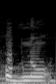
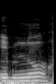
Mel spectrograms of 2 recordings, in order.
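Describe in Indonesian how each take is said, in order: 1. Kata ini diawali dengan vokal u. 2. Kata ini diawali dengan vokal i. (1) "jangan baca abnu atau ubnu salah" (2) "di depan dibaca dengan kasroh"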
